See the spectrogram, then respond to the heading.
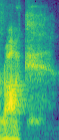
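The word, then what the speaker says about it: Rak: my name is Dr Rock that's pronounced like r-o-c-k that's spelled r-a-k and I am a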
